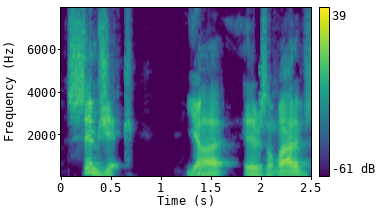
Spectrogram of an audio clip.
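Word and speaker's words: Szymczyk: uh bill schmidt i believe it's called it's pronounced simschick yeah there's a lot of there's a lot of z's and a lot of y's in that s-z-y-m-c-z-y-k simchick and uh so he comes in and so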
